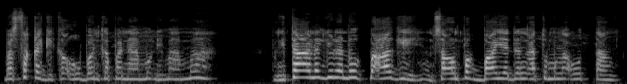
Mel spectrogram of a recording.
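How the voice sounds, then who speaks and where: High, bright-voiced earnest daughter. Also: female voice, normal speed, slightly rough, full character voice. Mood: reassuring. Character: earnest adult daughter, a letter writer, practical and caring. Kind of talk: radio drama acting.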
